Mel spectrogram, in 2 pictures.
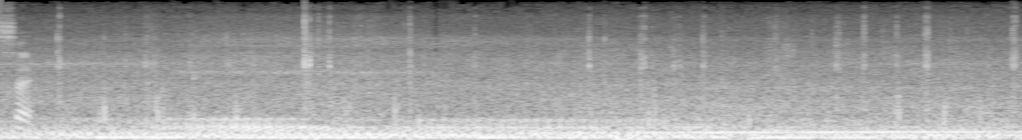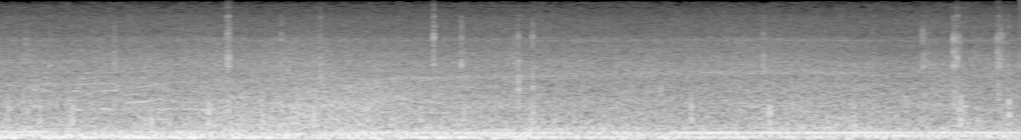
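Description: Electric scooter ride: heavy wind and road rumble on the microphone with a steady low hum underneath.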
